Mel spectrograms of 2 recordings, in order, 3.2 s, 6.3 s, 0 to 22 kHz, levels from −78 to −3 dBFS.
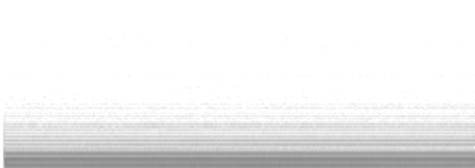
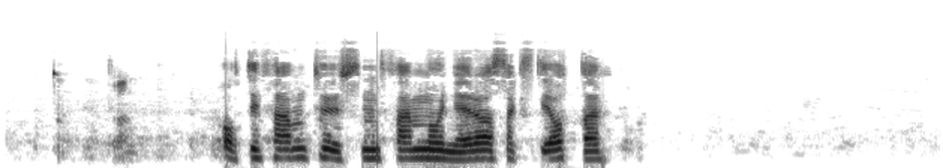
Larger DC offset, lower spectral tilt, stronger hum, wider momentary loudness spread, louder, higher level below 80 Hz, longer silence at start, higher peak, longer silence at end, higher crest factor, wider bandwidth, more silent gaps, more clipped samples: neither; first, -6.5 dB/octave vs -4.5 dB/octave; neither; second, 1 LU vs 20 LU; second, -47 LUFS vs -14 LUFS; first, -50 dBFS vs -64 dBFS; second, 0 s vs 0.35 s; second, -38 dBFS vs 0 dBFS; second, 0 s vs 2.25 s; second, 8 dB vs 18 dB; first, 16 kHz vs 9.2 kHz; neither; neither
